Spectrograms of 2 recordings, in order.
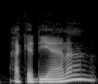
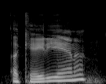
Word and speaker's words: Acadiana: you can donate the United Way of Academia I think is how you say it is Louisiana Acadiana okay Diana Acadiana Acadiana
